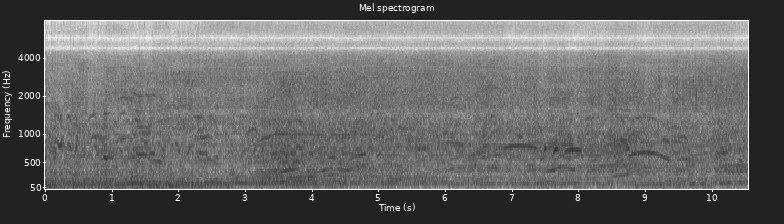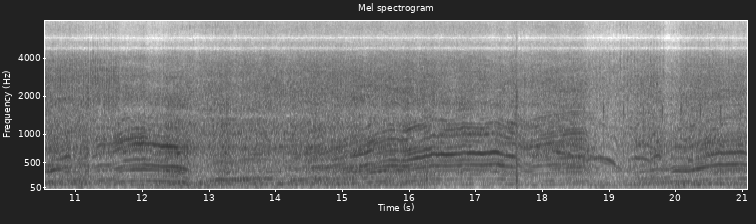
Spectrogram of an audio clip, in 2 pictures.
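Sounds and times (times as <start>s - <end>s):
car engines revving: 0.0s - 21.0s
loud din: 0.0s - 21.0s.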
